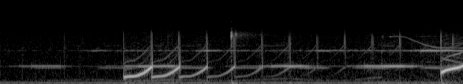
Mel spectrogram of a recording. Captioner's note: radar beeping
